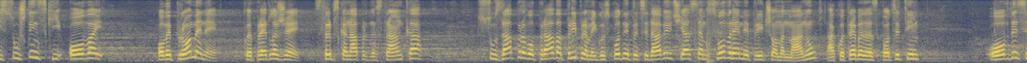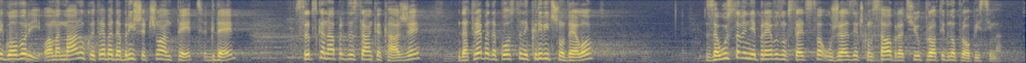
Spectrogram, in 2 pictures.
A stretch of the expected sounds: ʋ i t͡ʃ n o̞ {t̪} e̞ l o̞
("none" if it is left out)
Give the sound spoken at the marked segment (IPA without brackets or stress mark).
d̪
